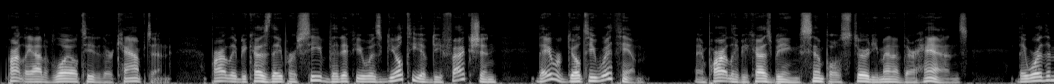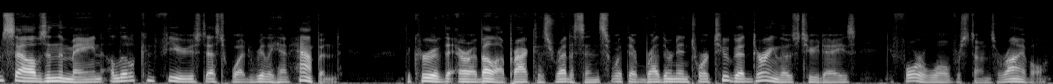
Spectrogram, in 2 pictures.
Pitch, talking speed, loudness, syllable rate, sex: 125 Hz, 190 wpm, -18 LUFS, 6.2 syllables/s, male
